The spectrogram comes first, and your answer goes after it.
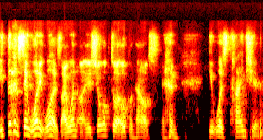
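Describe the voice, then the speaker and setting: A man speaks with a Korean accent. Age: 20s. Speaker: insurance agency director. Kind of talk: interview. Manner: fast.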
